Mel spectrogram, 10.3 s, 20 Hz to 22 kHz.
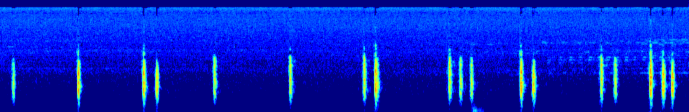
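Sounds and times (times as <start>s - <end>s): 
Buergeria tree frog calling: 0.0s - 0.3s, 1.1s - 1.3s, 2.1s - 2.5s, 3.2s - 3.4s, 4.3s - 4.5s, 5.4s - 5.8s, 6.7s - 7.2s, 7.8s - 10.3s.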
